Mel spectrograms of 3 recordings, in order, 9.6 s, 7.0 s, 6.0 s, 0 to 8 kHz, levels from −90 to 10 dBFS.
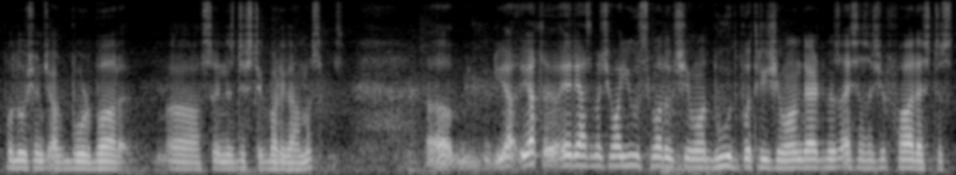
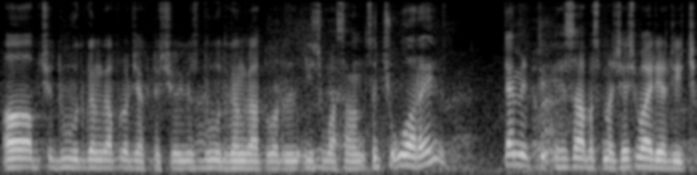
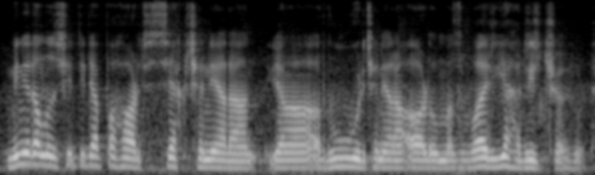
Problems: constant background noise, background conversations at intervals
